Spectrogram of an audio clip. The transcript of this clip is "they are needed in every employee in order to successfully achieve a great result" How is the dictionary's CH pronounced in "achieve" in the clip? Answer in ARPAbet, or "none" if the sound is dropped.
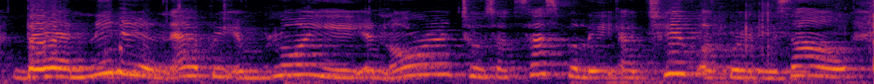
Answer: CH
